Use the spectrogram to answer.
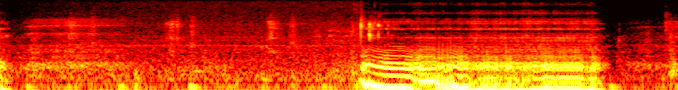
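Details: Dog snoring: a quiet stretch, then a long, low, rattling snore from the sleeping dog.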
